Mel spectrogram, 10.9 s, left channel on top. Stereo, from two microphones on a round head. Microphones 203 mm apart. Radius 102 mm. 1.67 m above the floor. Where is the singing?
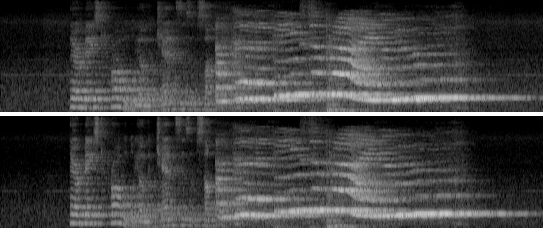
35° left (ahead or behind), 1.2 m.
